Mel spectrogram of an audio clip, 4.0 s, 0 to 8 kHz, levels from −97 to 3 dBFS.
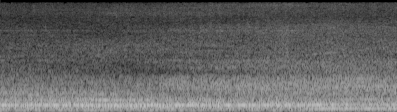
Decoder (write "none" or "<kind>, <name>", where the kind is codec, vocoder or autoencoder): none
